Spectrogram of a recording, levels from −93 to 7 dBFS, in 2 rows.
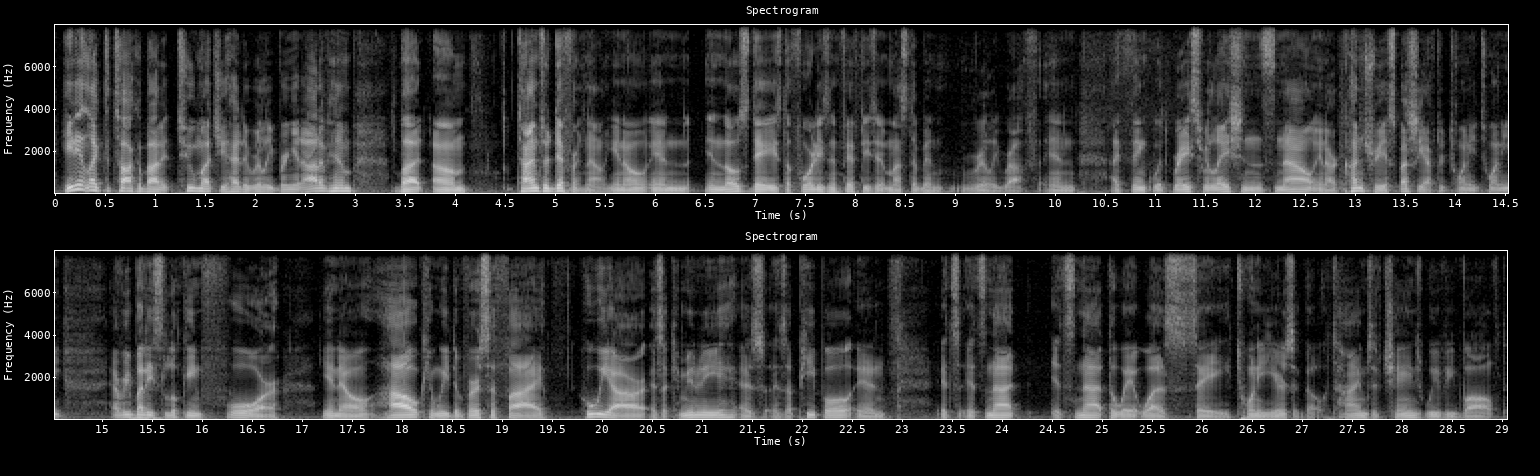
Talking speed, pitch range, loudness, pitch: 190 wpm, 80-100 Hz, -23 LUFS, 90 Hz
